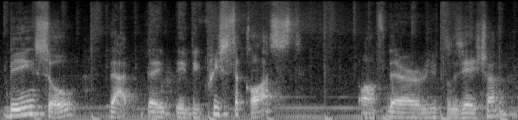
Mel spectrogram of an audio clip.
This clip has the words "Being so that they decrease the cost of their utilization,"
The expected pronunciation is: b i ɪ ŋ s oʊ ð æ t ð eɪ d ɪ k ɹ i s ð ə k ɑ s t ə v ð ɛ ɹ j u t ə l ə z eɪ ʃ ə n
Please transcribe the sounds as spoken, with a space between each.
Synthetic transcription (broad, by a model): b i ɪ ŋ s oʊ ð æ t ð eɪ d ɪ k ɹ i s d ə k ɑ s t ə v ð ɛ ɹ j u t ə l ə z eɪ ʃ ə n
